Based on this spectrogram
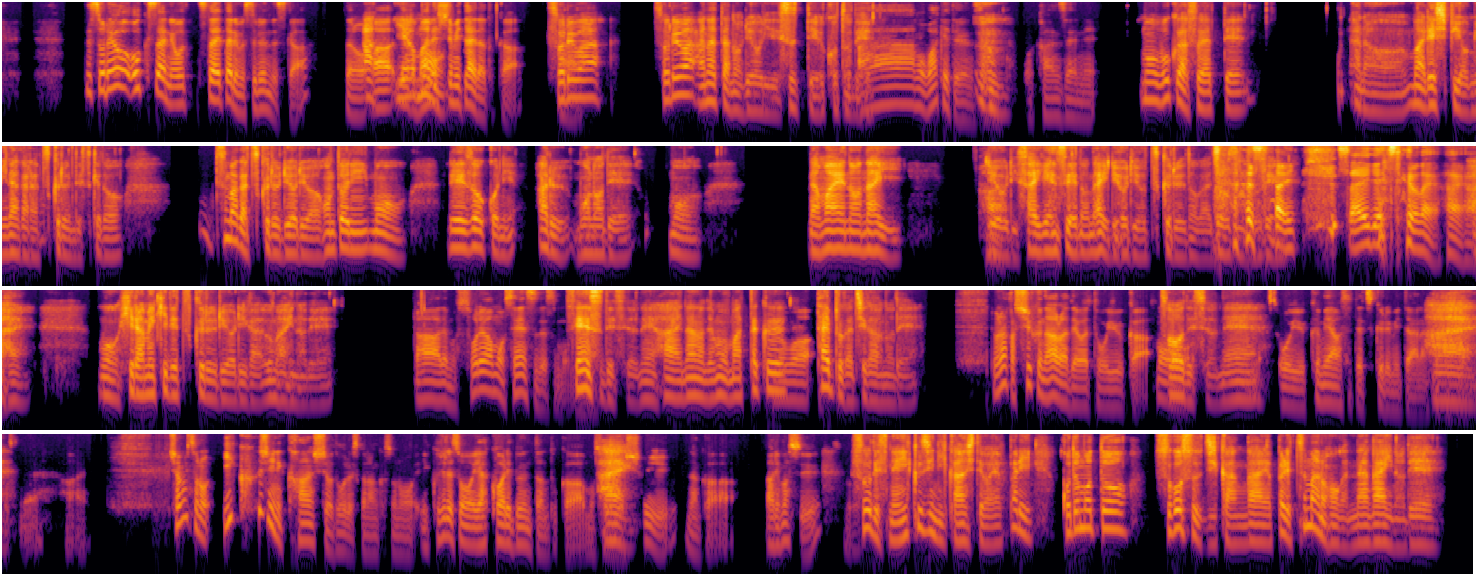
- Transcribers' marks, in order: other background noise; laugh; laughing while speaking: "再 再現性のない"
- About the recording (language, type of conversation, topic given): Japanese, podcast, 家事の分担はどうやって決めていますか？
